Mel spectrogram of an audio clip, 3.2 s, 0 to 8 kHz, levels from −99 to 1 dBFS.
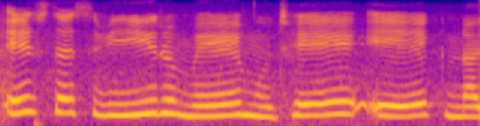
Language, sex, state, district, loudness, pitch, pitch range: Hindi, female, Madhya Pradesh, Katni, -14 LUFS, 270 Hz, 255-300 Hz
